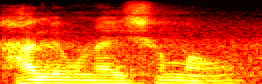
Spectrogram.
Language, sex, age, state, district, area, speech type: Bodo, male, 45-60, Assam, Chirang, rural, spontaneous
